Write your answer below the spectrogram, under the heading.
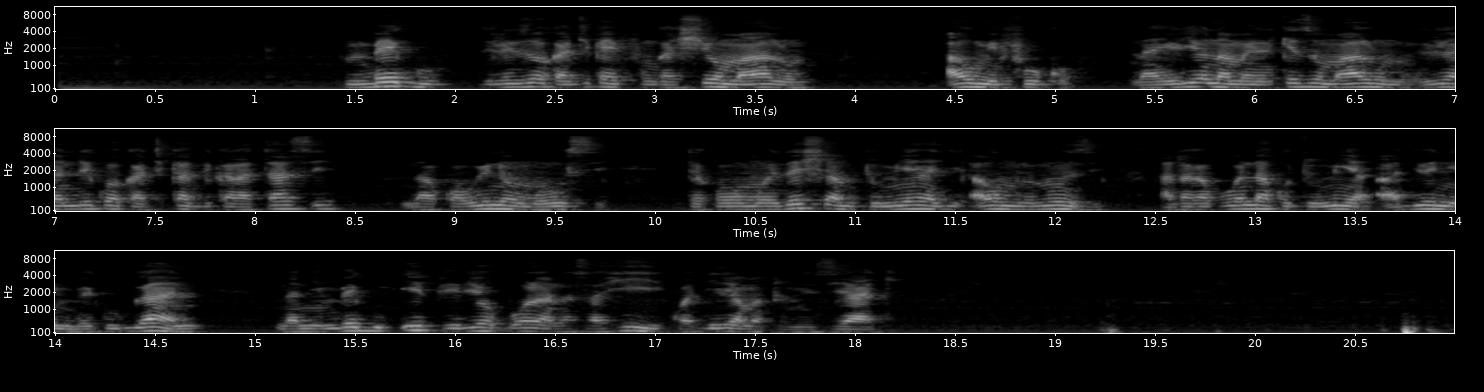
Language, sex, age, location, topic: Swahili, male, 18-24, Dar es Salaam, agriculture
